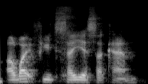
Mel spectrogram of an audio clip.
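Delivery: usual speaking voice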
